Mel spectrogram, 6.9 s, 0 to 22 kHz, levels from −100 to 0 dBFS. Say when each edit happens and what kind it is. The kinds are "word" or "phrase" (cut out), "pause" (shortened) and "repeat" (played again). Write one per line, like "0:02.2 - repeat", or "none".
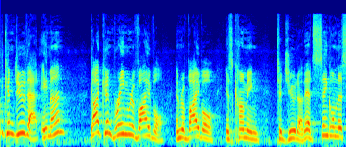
none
